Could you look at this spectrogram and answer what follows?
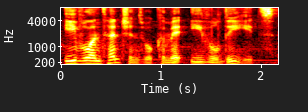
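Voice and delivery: usual speaking voice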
